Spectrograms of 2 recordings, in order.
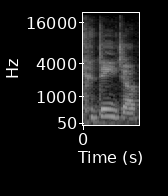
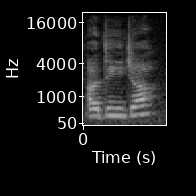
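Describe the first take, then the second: First: The name begins with a hard K sound. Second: The name begins with a vowel sound. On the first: This is how people guess it from the spelling. The speaker calls it wrong. "everyone, if you read it, you'd say" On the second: This is how the name is really said. The speaker calls it right. "it's actually ... silent K, silent H"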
